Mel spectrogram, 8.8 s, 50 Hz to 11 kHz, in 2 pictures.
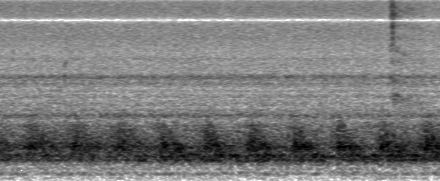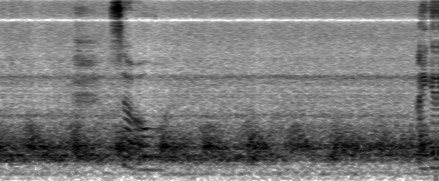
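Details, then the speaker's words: Normal fetal heartbeat on a Sonoline B pocket fetal Doppler in the mother's second pregnancy, recorded with her standing after the baby kicked: rapid, regular whooshing pulses at about 136 a minute over a steady hum. "it's just been again a relief kind of thing when you find the heartbeat and it's just the most amazing sound ever"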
